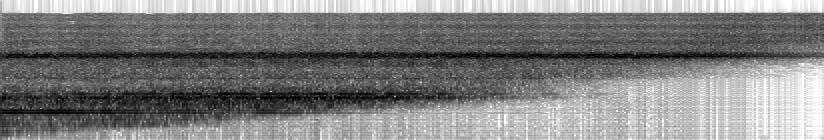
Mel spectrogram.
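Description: Closing tail of an electronic dance track. After the beat has dropped out, a steady synthesized hiss carries a high whistling tone. Its low end thins away progressively as the sound starts to fade near the end.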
